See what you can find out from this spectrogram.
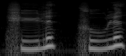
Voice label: dansk hyle hule, dansk [ˈhy:lə ˈhu:lə]

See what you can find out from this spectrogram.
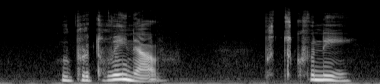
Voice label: georgisk; [vbrdɣˈvinav vprtskvni]

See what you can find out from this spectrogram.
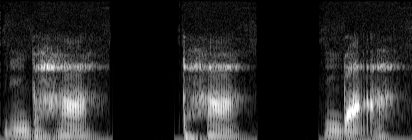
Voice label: mazatekisk; [ndǽ̤ tʰǽ ndǽ̰]

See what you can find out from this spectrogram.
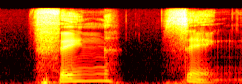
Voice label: engelsk thing, engelsk [θɪŋ sɪŋ]

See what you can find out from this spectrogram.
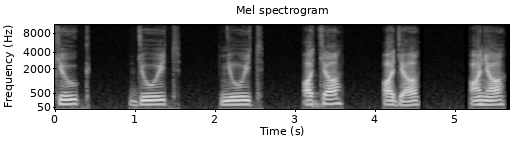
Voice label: ungarsk; [cu:k ɟujt ɲujt ˈʌcʌ ˈʌɟʌ ˈʌɲʌ]

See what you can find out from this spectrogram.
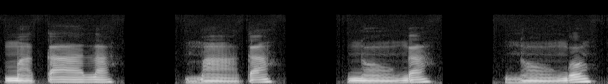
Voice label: tsonga; [màkálá m̤àká nòŋgá n̤òŋgó]

